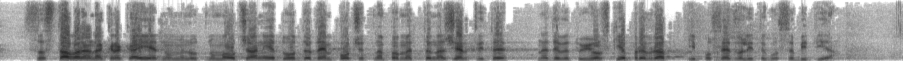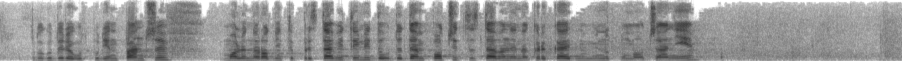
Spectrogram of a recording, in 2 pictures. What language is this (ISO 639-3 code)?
bul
